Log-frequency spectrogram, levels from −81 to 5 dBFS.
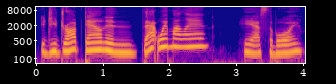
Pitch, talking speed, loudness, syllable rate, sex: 220 Hz, 195 wpm, -17 LUFS, 4.2 syllables/s, female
